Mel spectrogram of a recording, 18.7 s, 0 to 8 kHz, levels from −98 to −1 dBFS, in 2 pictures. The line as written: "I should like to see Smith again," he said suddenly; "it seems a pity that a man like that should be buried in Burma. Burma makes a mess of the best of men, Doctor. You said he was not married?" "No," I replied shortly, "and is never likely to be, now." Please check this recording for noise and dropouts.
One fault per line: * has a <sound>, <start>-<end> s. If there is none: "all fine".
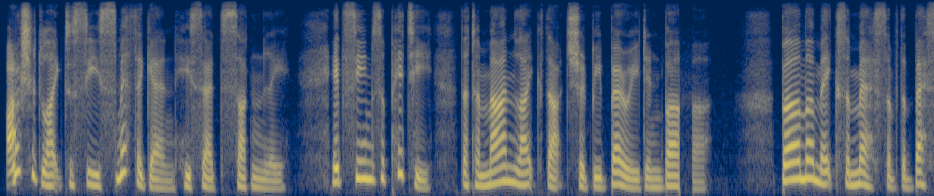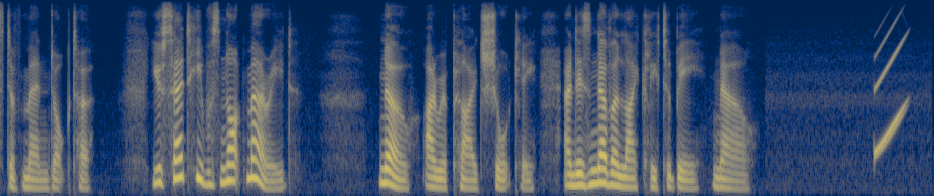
* has a dropout, 6.8-6.9 s
* has a chirp, 18.1-18.4 s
